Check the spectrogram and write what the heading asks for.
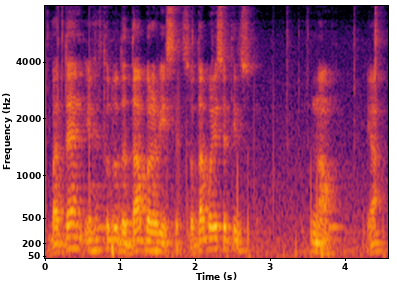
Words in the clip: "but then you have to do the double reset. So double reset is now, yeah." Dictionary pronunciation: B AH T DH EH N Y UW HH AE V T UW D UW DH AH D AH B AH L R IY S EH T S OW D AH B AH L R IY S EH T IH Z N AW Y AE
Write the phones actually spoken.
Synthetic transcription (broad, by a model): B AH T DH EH N Y UW HH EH F T UW D UW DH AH D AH B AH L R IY S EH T S OW D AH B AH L R IY S EH T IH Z N AW Y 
